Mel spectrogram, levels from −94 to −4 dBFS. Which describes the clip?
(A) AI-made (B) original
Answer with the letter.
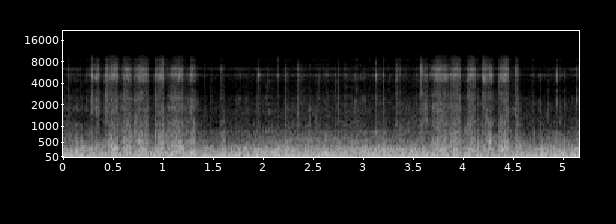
A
